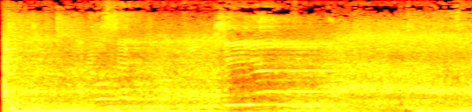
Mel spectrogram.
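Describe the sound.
A packed crowd at the Parc des Princes applauds and cheers in a continuous, loud roar as Kylian Mbappé's name is announced in the lineups before the match against Benfica. A booming amplified voice briefly rings out over the noise partway through.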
